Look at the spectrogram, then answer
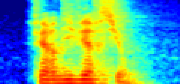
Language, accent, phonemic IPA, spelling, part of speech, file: French, France, /fɛʁ di.vɛʁ.sjɔ̃/, faire diversion, verb, LL-Q150 (fra)-faire diversion.wav
- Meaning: to create a diversion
